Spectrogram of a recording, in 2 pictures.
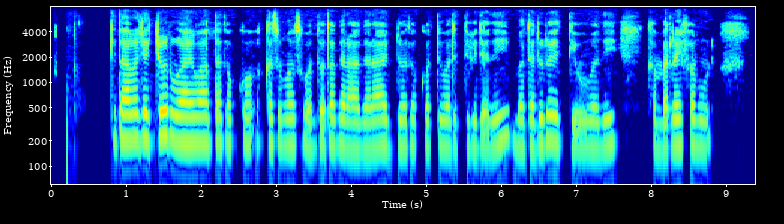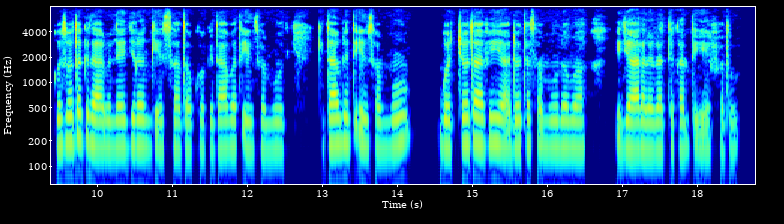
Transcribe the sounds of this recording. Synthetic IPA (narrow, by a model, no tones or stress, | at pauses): kɪt̪aːbɐd͡ʒɛt͡ʃːuːnwaːjɛwaːnt̪ɐt̪ɔkːɔʔɐkːɐsʊmɐswɐ̰nt̪o̰ːt̪ɐɡɐɾaːɡɐɾaːɪd̪ːo̞ːt̪ɔkːɔt̪ːɪwɐlɪt̪ːɪfɪd̪ɐ̰niːmɐt̪ɐd̪ʊɾɐɪt̪ːɪṵːmɐniːkʰɐmbɐrːe̞ːfːɐmuːᶑɐ̥ɡ̥ɔs̬oːt̪ɐkɪt̪aːbɪle̞ːd͡ʒɪɾɐŋke̞ːsːaːt̪ɔkːɔkɪt̪aːbɐt̪ʼɪ̰ːnsɐmːuːt̪ɪ̥kɪt̪aːbnɪt̪ʼɪ̰ʔːnsɐmːuː | ɡɔt͡ʃːo̞ːt̪aːfɪjaːd̪ːoːt̪ɐsɐmːuːnɐmaːʔɪd͡ʒaːɾɐnɪrːɐt̪ːɪkɐnt̪ʼɪ̰jːḛːfːɐt̪ʊɐ̥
